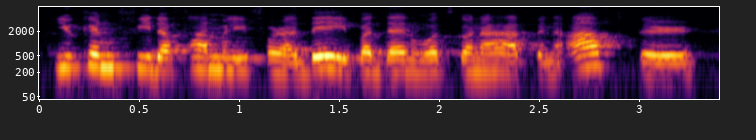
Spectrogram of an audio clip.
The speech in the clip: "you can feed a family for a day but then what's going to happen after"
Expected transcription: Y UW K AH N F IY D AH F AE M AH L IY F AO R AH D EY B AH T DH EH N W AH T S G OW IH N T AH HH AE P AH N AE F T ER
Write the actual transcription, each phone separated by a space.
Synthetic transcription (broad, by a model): Y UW K AH N F IY D AH F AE M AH L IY F AO R AH D EY B AH T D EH N W AH T S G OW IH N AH HH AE P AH N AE F T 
